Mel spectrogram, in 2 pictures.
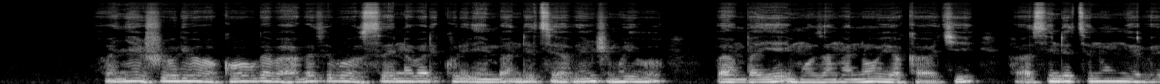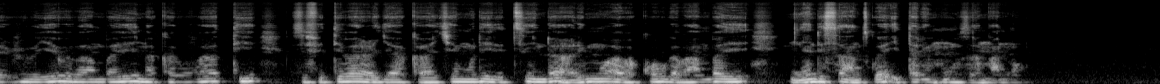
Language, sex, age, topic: Kinyarwanda, male, 25-35, education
